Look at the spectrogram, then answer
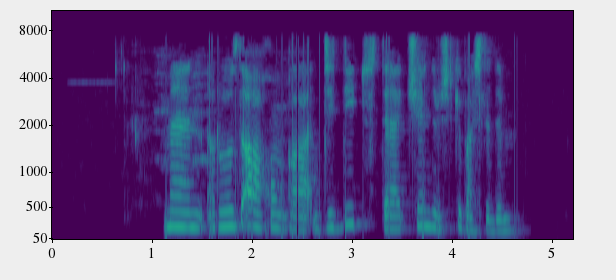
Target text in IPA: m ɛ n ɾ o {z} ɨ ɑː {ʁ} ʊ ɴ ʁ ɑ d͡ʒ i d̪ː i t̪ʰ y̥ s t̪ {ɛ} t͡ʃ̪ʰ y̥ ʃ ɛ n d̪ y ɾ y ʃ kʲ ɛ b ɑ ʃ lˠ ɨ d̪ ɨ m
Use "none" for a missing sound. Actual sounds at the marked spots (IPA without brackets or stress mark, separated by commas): z, χ, ɛ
